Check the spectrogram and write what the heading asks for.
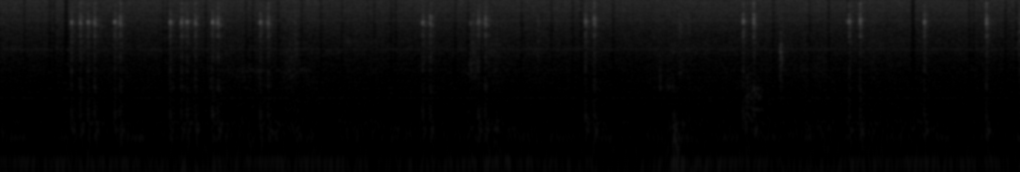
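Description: Faint computer keyboard and mouse clicks, scattered and sometimes in quick little runs, over near-silent room tone.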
